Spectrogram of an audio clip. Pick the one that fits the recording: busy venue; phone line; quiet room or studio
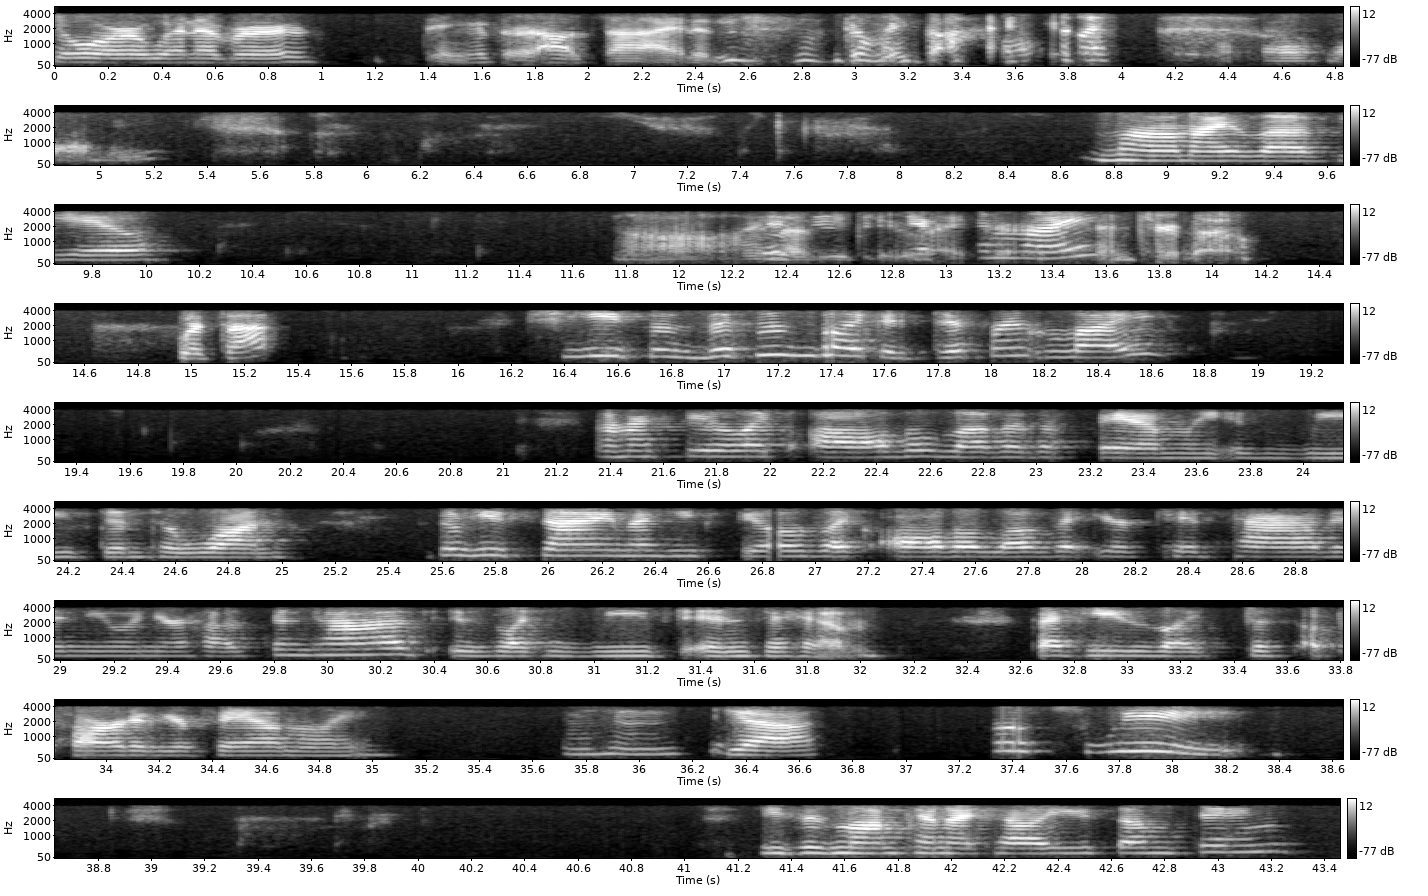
phone line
